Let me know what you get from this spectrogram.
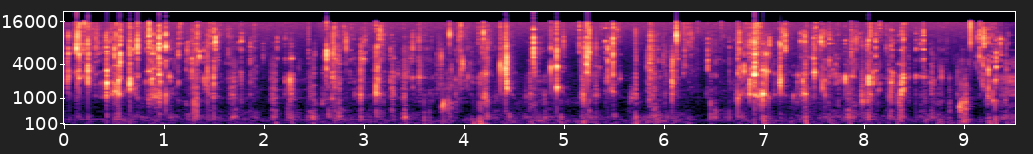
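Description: Close-miked chewing of raw beef liver: a dense run of small wet clicks and squelches as the soft, crisp-textured liver is bitten and worked in the mouth.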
